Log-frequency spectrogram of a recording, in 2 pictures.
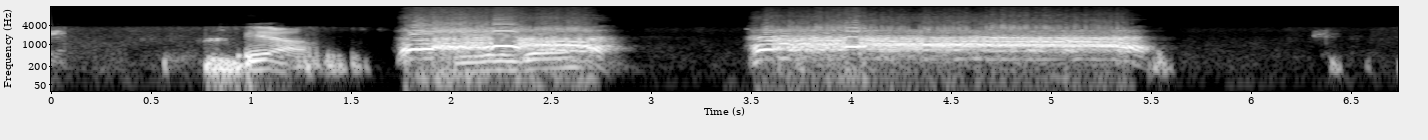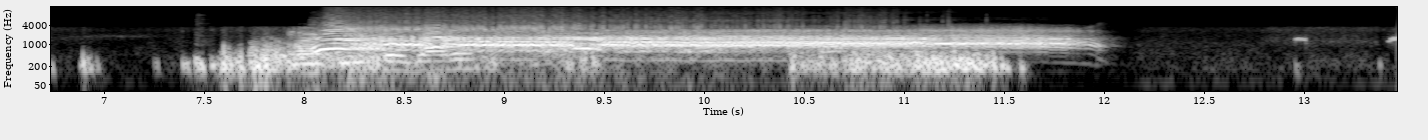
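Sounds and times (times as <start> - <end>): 
speech: 1.0 - 2.9, 3.5 - 3.9, 8.0 - 8.7
person screaming loudly: 1.7 - 2.9, 3.5 - 5.6, 7.9 - 12.1.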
